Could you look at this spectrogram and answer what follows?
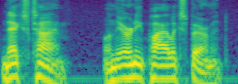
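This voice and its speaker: A man's voice: mid-range voice, expressive, brisk, gravelly, no room sound. A man announcing a radio series in a scripted sign-off style.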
